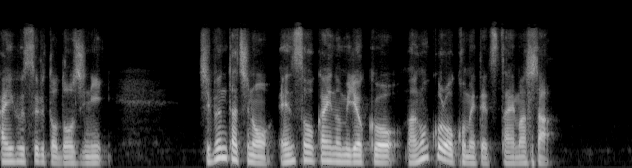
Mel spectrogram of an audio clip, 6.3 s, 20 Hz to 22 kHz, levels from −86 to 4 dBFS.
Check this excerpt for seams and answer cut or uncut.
uncut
